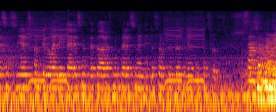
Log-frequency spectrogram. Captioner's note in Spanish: zumbido celular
